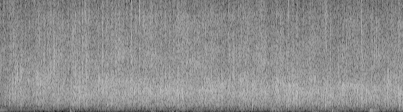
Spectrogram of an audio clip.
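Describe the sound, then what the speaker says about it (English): Audience at a synthetic biology festival applauding a speaker, a dense steady wash of many hands clapping at moderate distance, filling the whole moment with no voices on top. "big round of applause for Eric"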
